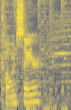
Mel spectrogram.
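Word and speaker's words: Koensayr: Starfighter and manufactured by I believe it's pronounced Cowan say er what guess what the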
